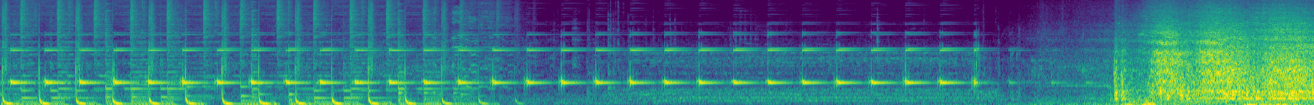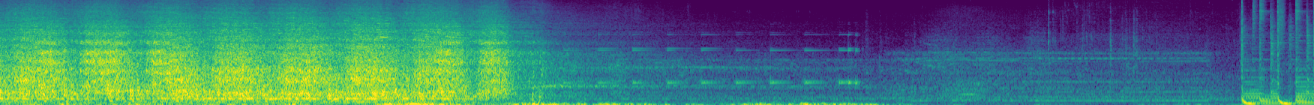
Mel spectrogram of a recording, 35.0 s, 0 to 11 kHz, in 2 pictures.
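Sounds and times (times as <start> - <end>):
level crossing warning bell: 0.0 - 14.8, 21.6 - 29.1
train wheels clattering over rails: 13.4 - 26.1.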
